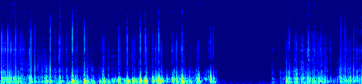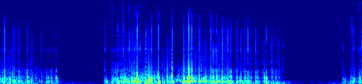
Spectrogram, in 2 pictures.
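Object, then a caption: Plastic flying ring toy with nubs. Long nails scratch along the rim edge of a red translucent plastic flying ring toy with nubs, held edge-on. The result is a dense, low, rumbling scrape made of rapid little ticks, heard in three bursts of about two seconds each separated by short silences, with a fourth beginning at the very end.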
